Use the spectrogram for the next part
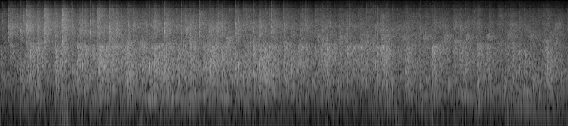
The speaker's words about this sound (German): Das sind nämlich, und da würde ich Sie bitten, vielleicht sogar einen kleinen Applaus zu liefern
